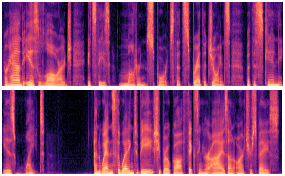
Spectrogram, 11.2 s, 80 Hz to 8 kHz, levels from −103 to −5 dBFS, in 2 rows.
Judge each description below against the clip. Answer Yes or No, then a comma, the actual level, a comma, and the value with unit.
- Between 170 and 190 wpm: No, average, 155 wpm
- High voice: No, medium, 155 Hz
